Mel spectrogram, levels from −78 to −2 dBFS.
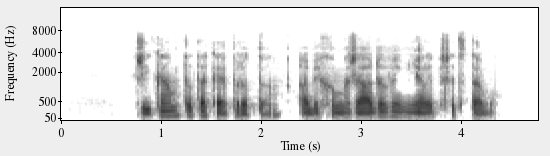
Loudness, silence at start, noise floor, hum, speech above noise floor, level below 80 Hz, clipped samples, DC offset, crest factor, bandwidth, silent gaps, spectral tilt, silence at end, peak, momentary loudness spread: -26 LUFS; 0.75 s; -74 dBFS; none; 49 dB; -60 dBFS; under 0.1%; under 0.1%; 20 dB; 7.8 kHz; none; -5.5 dB/octave; 0.45 s; -6 dBFS; 9 LU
